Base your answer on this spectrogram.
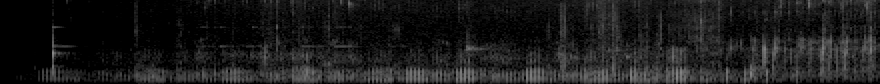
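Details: A cat purring while eating, with pulsing low purr bursts roughly every half second, mixed with wet chewing and licking clicks throughout.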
